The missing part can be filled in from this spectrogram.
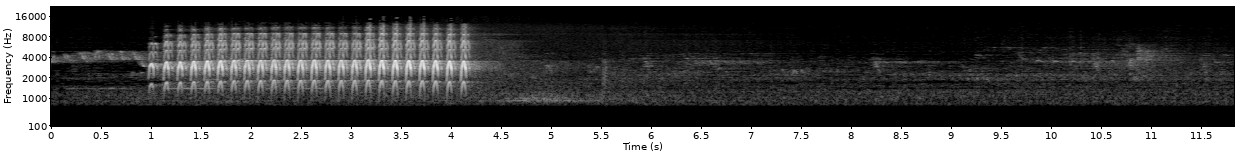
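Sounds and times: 
Gilded Flicker woodpecker ringing call: 1.0s - 4.7s.

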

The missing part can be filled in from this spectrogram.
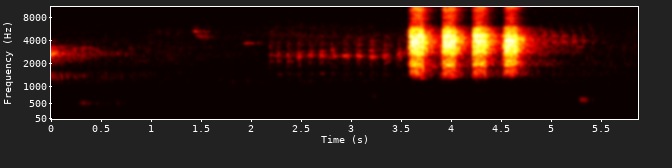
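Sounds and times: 
Yellow-breasted Chat harsh chack calls in Arizona: 3.6s - 4.8s.

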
